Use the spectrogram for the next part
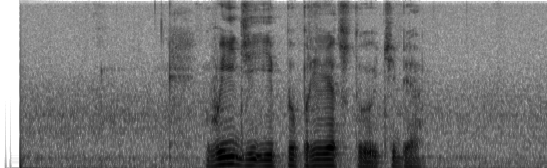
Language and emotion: Russian, neutral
